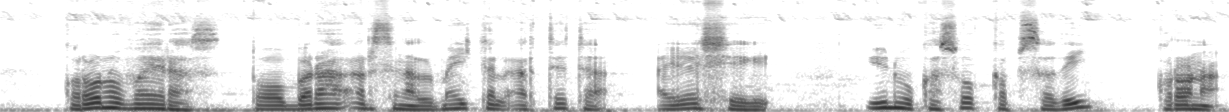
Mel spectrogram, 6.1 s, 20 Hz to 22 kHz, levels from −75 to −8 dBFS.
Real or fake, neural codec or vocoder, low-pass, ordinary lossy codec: real; none; none; none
